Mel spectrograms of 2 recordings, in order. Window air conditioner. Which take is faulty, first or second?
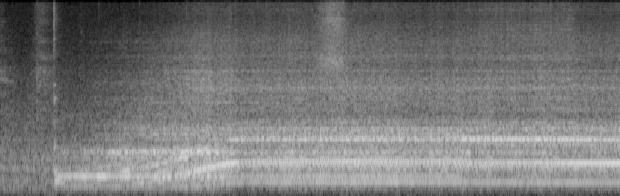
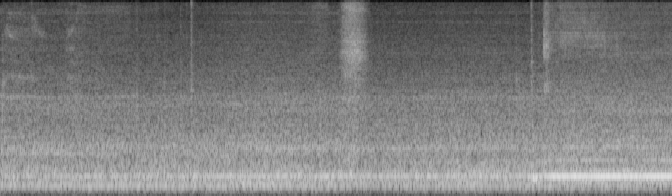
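first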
